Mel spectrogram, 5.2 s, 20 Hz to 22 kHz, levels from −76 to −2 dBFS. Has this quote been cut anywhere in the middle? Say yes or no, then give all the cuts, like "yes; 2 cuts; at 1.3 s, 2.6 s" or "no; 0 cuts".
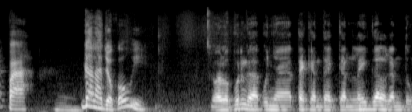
no; 0 cuts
